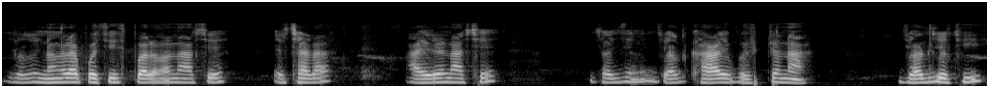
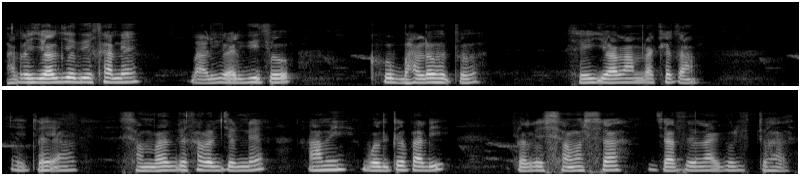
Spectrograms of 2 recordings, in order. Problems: constant background noise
